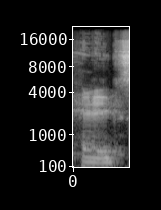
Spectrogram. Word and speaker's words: Hague: Um, Nicolas, how do you say that? Hague gets a hooking call against Joe Hague. Pavelski. – Hague, sorry. Hague.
